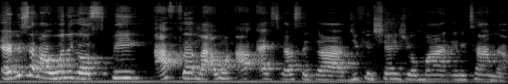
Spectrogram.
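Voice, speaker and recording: Very fast and with hardly any pauses, a woman with an American accent talks in a fairly high pitch, her tone animated, her intonation lively and her loudness swinging widely, over noticeable background noise. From Little Haiti, Miami, Florida (Haitian American). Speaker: minister, guest speaker. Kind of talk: testimony. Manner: sometimes mumbles.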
